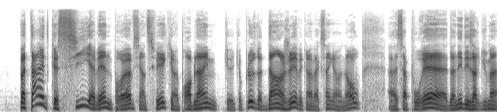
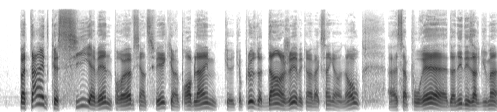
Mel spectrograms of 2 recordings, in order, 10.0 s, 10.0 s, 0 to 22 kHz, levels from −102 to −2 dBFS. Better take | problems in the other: first | thin; somewhat; fading below 350 Hz

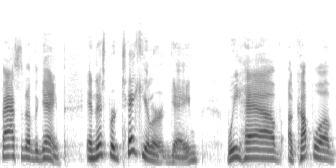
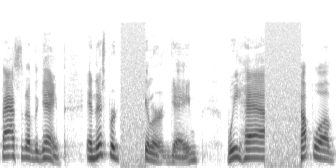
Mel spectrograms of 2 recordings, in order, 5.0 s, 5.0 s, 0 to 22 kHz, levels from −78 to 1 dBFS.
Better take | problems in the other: first | audio cutting out; filled with static; at 2 s and at 4 s for 0.5 s

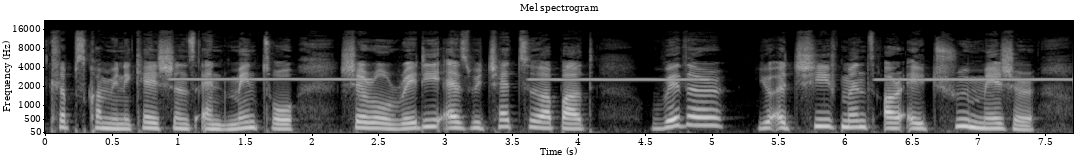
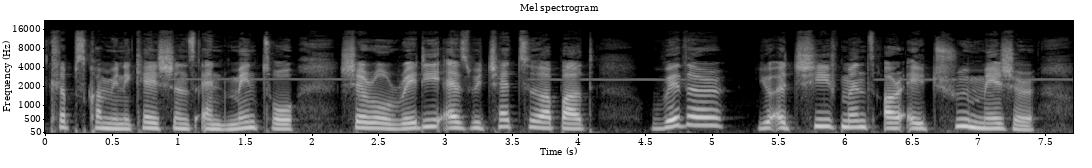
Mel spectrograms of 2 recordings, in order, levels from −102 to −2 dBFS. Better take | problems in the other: second | high-pitched whine; loud; from 1 to 2.5 s, from 3.5 to 5 s and from 6 s on; 2.5 kHz, 10 dB below the speech; faint in the second

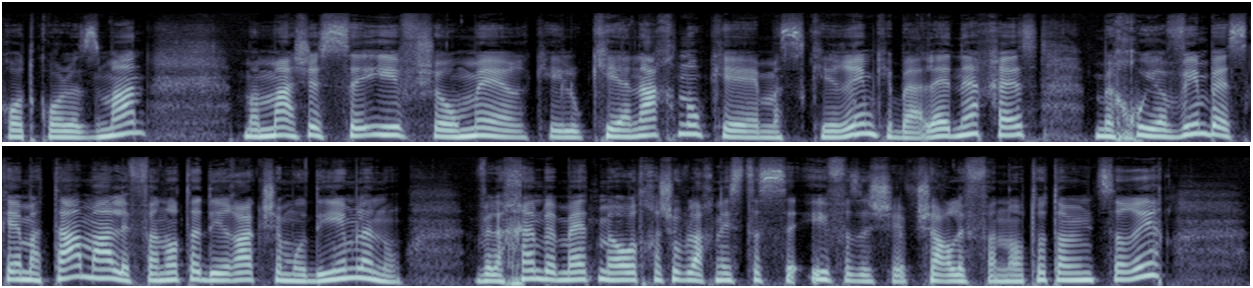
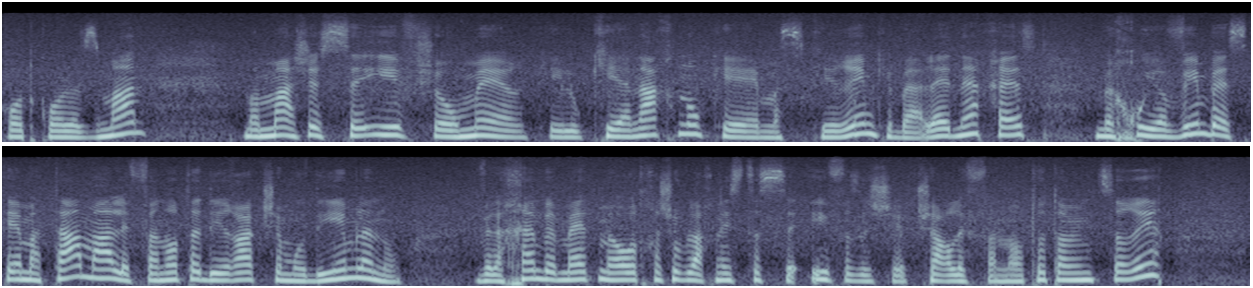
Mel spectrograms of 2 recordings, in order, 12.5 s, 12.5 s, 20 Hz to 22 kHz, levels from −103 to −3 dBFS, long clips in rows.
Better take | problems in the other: first | hiss; faint; throughout; 20 dB below the speech

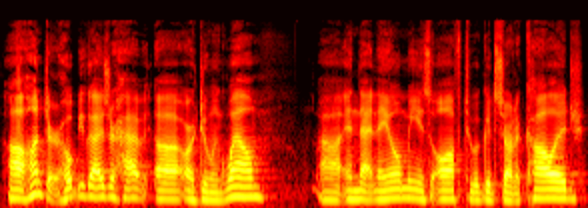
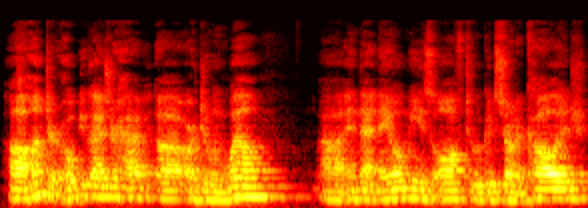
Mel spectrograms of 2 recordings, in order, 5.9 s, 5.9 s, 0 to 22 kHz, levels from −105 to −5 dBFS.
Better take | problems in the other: first | off-mic speech; far // room echo; slight; dies away in 0.4 s

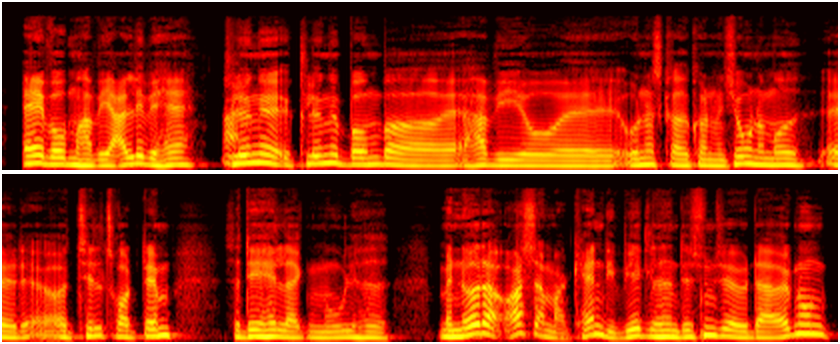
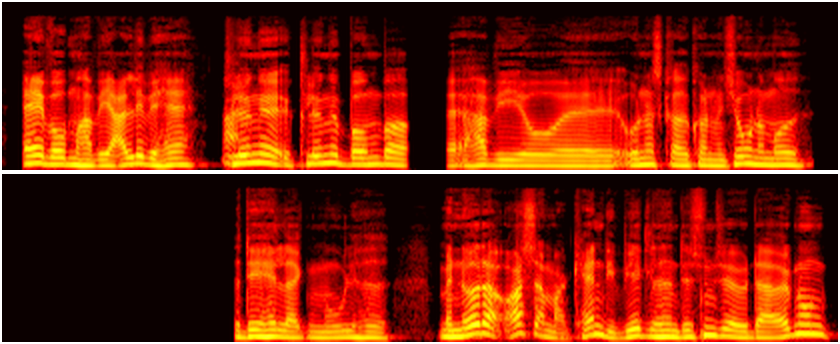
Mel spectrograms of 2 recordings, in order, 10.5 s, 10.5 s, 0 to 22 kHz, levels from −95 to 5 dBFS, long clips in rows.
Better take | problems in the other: first | audio cutting out; at 2.5 s and at 5 s for 1.5 s

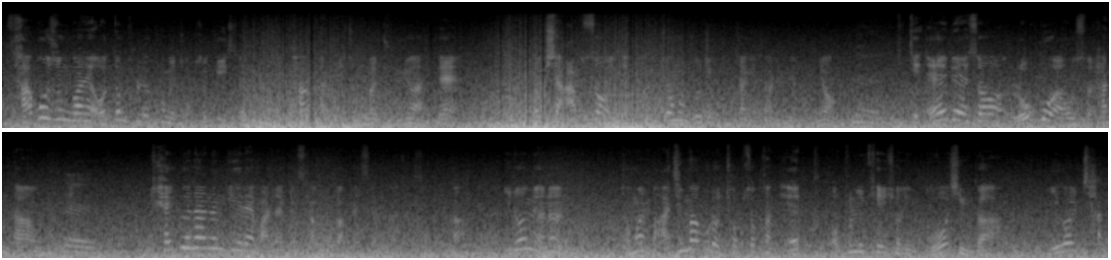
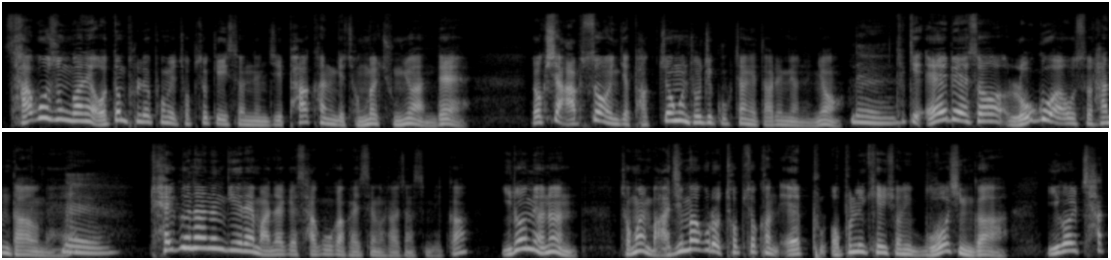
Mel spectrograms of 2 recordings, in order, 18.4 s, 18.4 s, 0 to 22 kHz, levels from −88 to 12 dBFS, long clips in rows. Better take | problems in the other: second | wind noise on the microphone; heavy; 2 dB below the speech

